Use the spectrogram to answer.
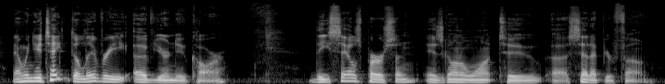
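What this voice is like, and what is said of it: Tennessee Southern American accent. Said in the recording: “my Tennessee accent”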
